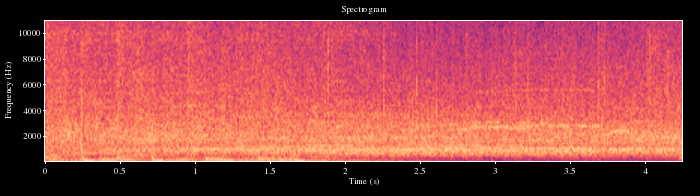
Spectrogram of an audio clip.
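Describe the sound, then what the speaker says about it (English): A television studio audience applauds and cheers, a broad roar of clapping with a few loud thumps early on, then a steady wash of hands and crowd noise that fills the clip. "Give him a round of applause."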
